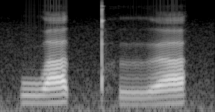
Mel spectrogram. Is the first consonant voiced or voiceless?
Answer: voiced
